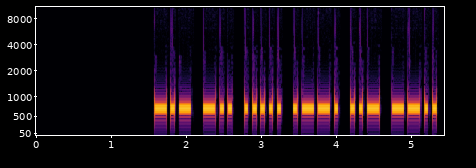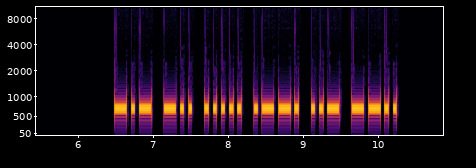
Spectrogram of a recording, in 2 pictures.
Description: Morse code, heard as a keyed tone, about 22 wpm, 700 Hz. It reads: KD5PUZ KD5PUZ
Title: USA Call Signs - 6 Characters - Repeated 2x - 22wpm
